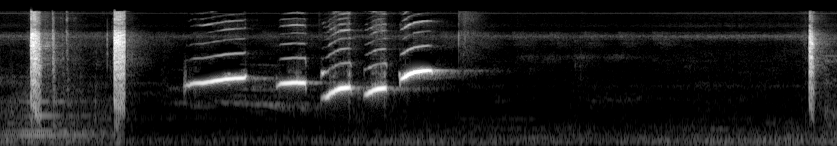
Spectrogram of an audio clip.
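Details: Female white-rumped shama call for stirring males into song. Two hard clicks, then a clear whistled run: a long rising note, a short level note, two quick descending slurs and an upward whistle. A single click closes the clip.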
